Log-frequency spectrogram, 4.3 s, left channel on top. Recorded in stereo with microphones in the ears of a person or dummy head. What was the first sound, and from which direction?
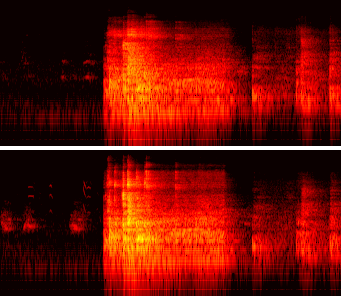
A sliding door, 70° right (ahead or behind).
